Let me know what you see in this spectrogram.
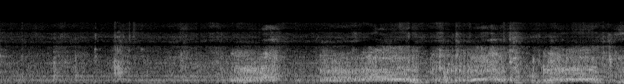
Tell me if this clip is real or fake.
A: fake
